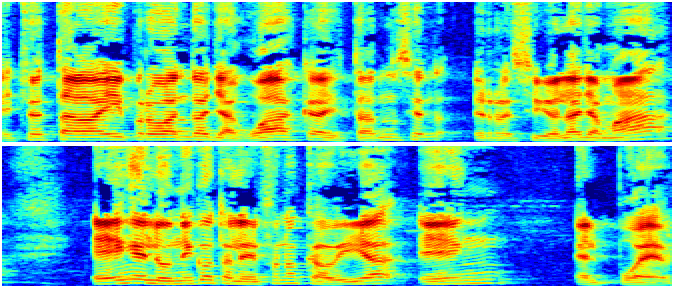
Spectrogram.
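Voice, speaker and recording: At a fairly quick pace, a man speaks in a fairly high voice with ordinary pitch variation. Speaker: podcast co-host. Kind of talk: casual chat. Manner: animated.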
